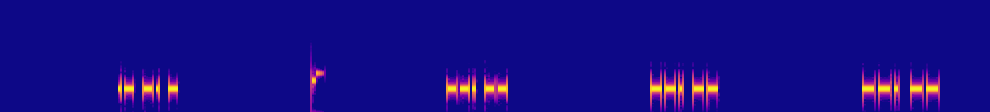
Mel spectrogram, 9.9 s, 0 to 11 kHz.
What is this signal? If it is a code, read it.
Morse code, heard as a keyed tone, about 36 wpm, 690 Hz. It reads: ANT GM GM GM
